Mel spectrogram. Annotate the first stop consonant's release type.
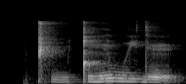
click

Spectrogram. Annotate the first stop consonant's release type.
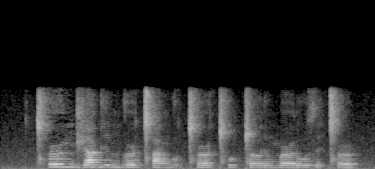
click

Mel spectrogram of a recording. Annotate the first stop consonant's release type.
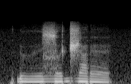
implosive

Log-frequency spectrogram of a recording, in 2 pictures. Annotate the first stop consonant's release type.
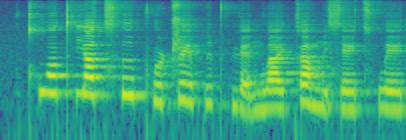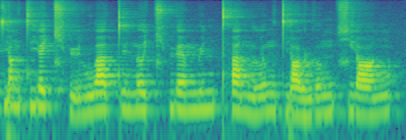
aspirated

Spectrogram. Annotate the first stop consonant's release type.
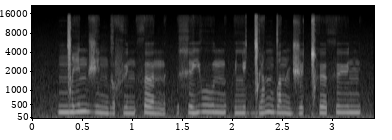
click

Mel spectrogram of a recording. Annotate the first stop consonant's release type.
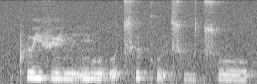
aspirated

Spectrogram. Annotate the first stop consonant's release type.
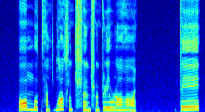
aspirated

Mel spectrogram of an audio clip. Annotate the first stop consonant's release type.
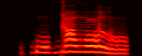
implosive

